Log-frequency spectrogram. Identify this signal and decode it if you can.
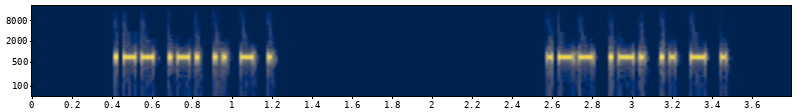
Morse code, heard as a keyed tone, about 46 wpm, 700 Hz. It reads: WRITE WRITE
